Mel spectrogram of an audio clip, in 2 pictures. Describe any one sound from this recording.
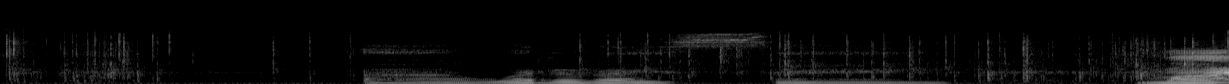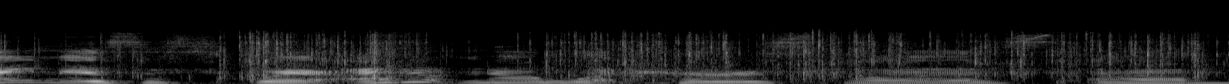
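Plastic wrapping crinkles and rustles under handling fingers.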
